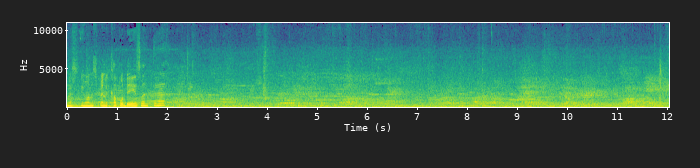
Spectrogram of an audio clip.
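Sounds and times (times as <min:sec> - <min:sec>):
indistinct chatter: 0:00.0 - 0:12.0.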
